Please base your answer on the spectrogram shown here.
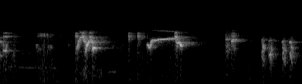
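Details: Oriental magpie-robin in energetic gacor song, a quick run of rich whistles, a long sweet slurred note and scratchy chattering bursts with brief gaps between phrases, no other sounds.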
